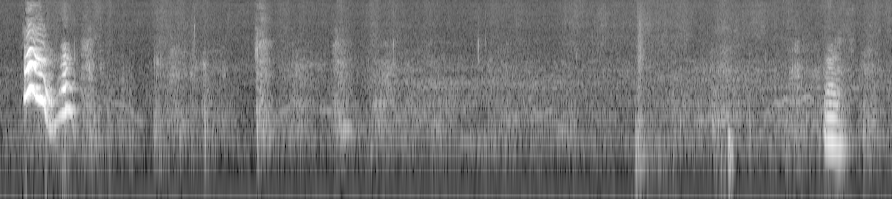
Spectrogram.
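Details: Roxy, a Siberian husky, playing: an opening pair of loud yappy barks, then scattered soft clicks and rustles, a low grunt, and a final whimpering bark near the end.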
